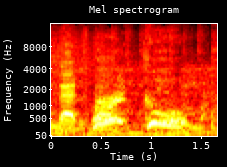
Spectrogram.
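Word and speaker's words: Recoome: Rikum, it rhymes with doom.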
